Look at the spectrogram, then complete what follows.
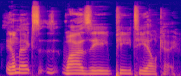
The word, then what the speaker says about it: Mxyzptlk: Mxyzptlk.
